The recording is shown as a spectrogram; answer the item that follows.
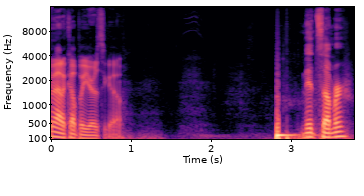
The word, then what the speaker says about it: Midsommar: Midsummer. Yeah, Midsommar. It's spelled like a Nordic word. Oh, Midsummer.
